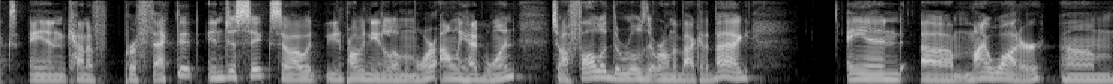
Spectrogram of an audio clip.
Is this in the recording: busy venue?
no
